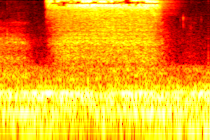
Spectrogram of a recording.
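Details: Speech-language pathologist modelling a correct /s/ sound, with the tongue just behind the upper front teeth on the alveolar ridge, lips in a slight smile, and air blown gently out the centre of the mouth; correct /s/ sound production.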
